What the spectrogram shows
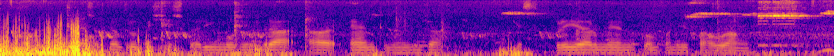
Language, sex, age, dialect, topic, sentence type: Bengali, male, 18-24, Rajbangshi, agriculture, statement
